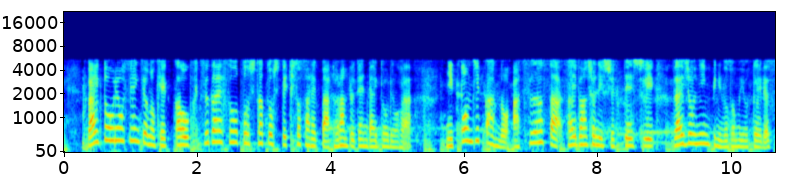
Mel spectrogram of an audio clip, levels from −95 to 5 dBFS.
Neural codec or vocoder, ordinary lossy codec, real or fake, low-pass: codec, 24 kHz, 3 kbps, HILCodec; none; fake; 5.4 kHz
